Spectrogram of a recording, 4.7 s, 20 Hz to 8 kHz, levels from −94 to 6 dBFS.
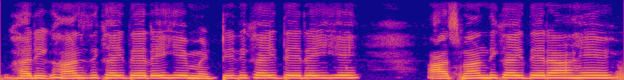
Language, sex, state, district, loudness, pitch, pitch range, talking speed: Chhattisgarhi, female, Chhattisgarh, Raigarh, -11 LUFS, 250 Hz, 240-255 Hz, 230 wpm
